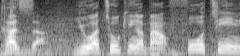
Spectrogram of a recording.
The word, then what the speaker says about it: Gaza: were killed were already Yes Gaza is the is the actual pronunciation but like I mean it doesn't matter receiving treatment for traumas that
